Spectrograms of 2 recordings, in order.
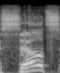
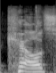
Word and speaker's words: Celts: beginning of Spring where the Celts or the Celts you can pronounce it both ways and yes indeed this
